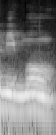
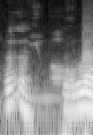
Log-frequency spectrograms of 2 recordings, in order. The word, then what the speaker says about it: Mimo: Mimo, kok bacanya Mimu. Mimo ya.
